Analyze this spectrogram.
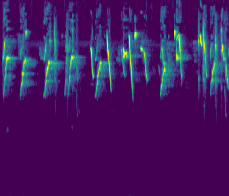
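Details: Wild saffron finches, several birds, singing free in nature: bright chirped notes and short sweeping phrases, many sharply rising or falling, delivered in bursts separated by brief pauses, with faint low rumbling in the background.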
